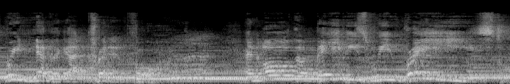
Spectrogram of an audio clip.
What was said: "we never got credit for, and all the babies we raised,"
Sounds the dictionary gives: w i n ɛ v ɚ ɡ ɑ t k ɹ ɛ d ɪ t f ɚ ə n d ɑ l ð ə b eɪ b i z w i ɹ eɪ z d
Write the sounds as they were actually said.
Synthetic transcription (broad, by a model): w i n ɛ v ɚ ɡ ɑ t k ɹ ɛ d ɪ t f ɚ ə n ɑ l ð ə b eɪ b i z w i ɹ eɪ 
